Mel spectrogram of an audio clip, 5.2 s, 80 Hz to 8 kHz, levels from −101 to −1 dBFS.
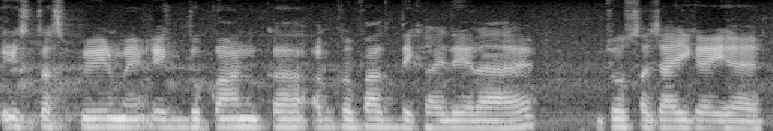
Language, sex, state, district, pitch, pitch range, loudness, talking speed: Hindi, male, Uttar Pradesh, Lalitpur, 140 Hz, 130-145 Hz, -16 LUFS, 185 wpm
